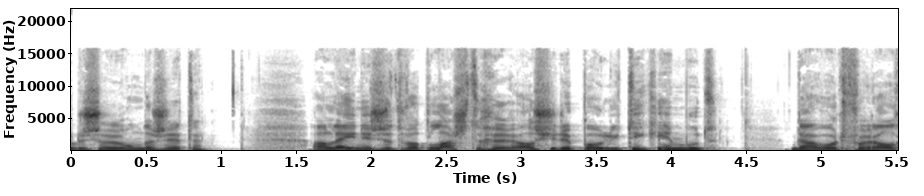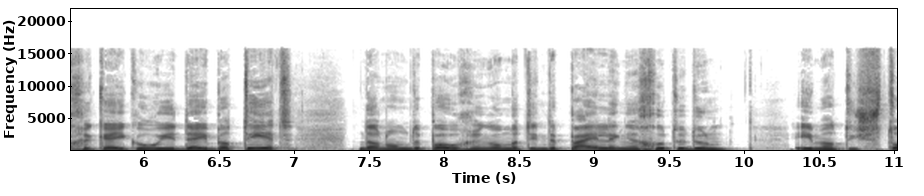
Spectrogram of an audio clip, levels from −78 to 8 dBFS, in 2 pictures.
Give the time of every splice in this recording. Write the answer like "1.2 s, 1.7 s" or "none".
7.3 s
